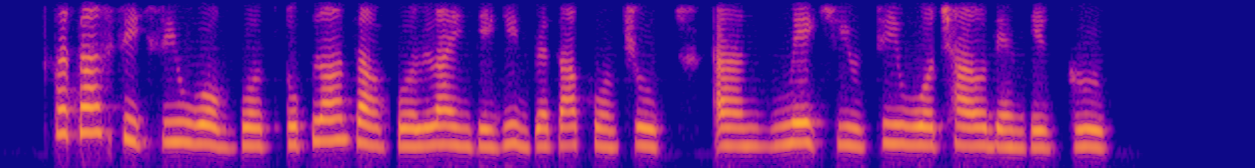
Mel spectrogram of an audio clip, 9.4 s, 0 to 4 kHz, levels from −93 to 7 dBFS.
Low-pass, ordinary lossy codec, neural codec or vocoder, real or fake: 3.6 kHz; Opus, 32 kbps; codec, 16 kHz, 1 kbps, FunCodec, trained on LibriTTS, 50 frames a second; fake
